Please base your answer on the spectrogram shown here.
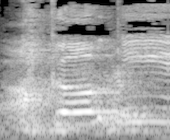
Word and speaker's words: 고기: One time I met someone who really wanted to like tell me about their Korean experience, and instead of saying 고기, they called it goji, like goji berries.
